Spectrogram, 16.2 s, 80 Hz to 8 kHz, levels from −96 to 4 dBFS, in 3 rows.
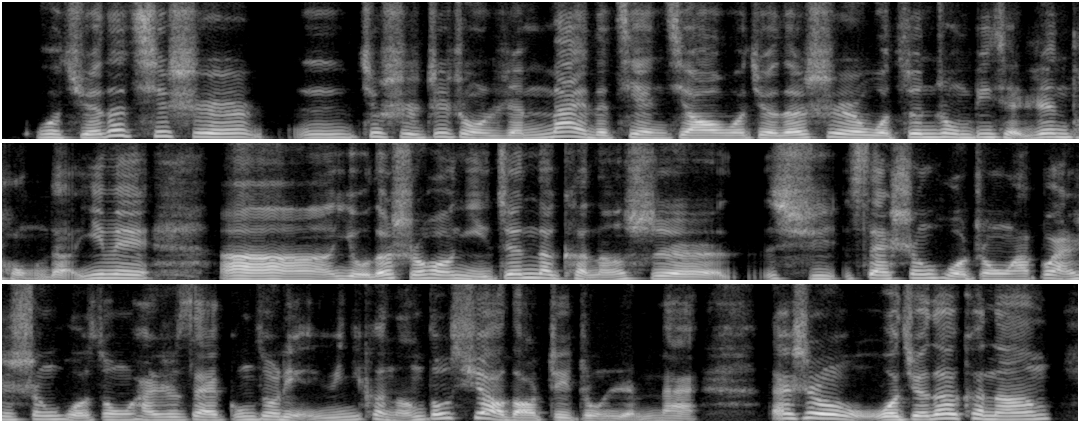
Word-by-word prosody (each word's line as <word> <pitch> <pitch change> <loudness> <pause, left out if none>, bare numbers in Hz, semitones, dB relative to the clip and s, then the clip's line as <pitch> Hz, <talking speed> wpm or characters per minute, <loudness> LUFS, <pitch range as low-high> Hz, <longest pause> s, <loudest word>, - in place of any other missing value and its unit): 我 200 +2 -3
觉 190 +1 -1
得 310 +6 0
其 270 -1 -3
实， 220 -4 0
嗯， 190 +2 -6
就 235 +2 -4
是 205 -3 -4
这 230 +5 -5
种 165 -7 -1
人 150 0 -4
脉 225 +6 +1
的 165 - 0
建 170 -2 -2
交， 155 -1 +4
我 160 0 -2
觉 165 -2 +1
得 165 +3 +4
是 200 0 +1
我 155 -3 +1
尊 210 +5 +1
重 210 -3 0
并 205 +1 -3
且 - - -1
认 210 +1 -1
同 195 - -7
的， - - -3
因 220 +5 -1
为， 205 -4 0 0.3
呃， 170 -4 +5
有 165 - 0
的 - - +5
时 200 -2 0
候 200 -2 +2
你 160 -6 -4
真 225 +8 0
的 220 - +2
可 - - -2
能 135 +4 -4
是 170 -4 0
需 185 -2 -4
在 185 +2 0
生 220 +4 -3
活 190 - +1
中 160 -1 -1
啊， 160 - -1
不 - - -22
管 210 -6 0
是 185 - -3
生 205 +1 -4
活 140 - -2
中， 175 0 -3
还 165 -1 -1
是 170 0 -4
在 165 0 +1
工 180 +3 -6
作 195 -1 -1
领 155 -6 -4
域， 155 - -6
你 185 +3 -7
可 215 -3 -3
能 180 +7 -5
都 245 +4 +2
需 285 +1 -3
要 - - +5
到 150 - +3
这 155 0 -5
种 140 -2 -5
人 130 - -5
脉。 140 +2 -5 0.3
但 260 - +1
是 275 0 +5
我 200 -6 +5
觉 200 +2 +2
得 255 +2 +6
可 245 -1 0
能 200 +3 +1
190 Hz, 285 characters per minute, -21 LUFS, 165-215 Hz, 0.3 s, 得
